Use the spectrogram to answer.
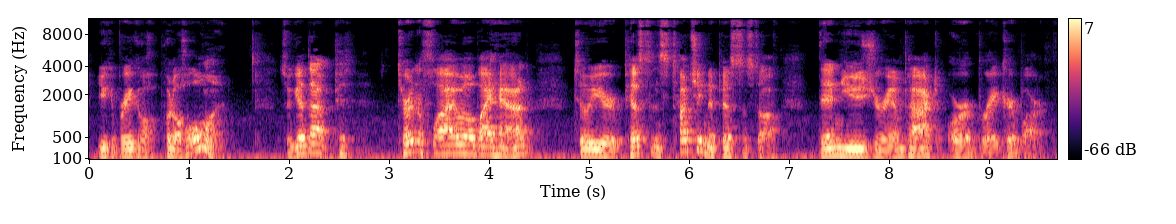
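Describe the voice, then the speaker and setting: A man in his forties running a casual workshop vlog about chainsaw repair, rambling in a folksy way and calling viewers "man". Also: mid-range voice. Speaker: chainsaw repair shop owner. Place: small indoor repair workshop. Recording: echoey workshop room.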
